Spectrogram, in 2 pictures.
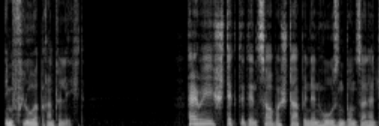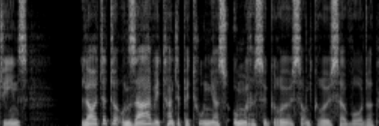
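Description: A man narrating an audiobook in an expressive, lively storytelling manner. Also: mid-range voice, dry recording, clean studio sound. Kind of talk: scripted narration.

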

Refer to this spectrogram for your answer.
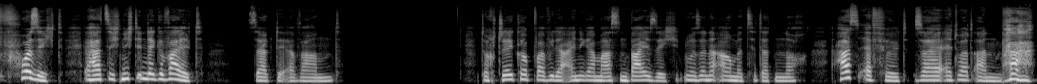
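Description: A woman narrating a first-person audiobook in a measured, steady storytelling manner. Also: mid-range voice, dry recording, studio quality.

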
